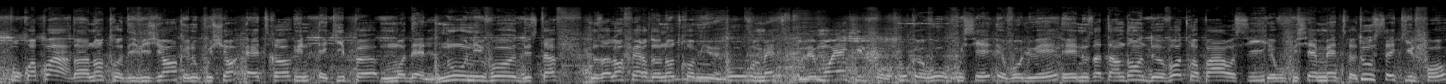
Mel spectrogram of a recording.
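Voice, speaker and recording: A man, a club official, formally urging young players to commit to the team. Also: sits high. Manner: formal, earnest exhortation.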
